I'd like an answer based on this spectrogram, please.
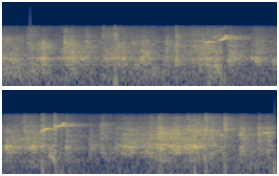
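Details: Three French Bulldog puppy siblings scuffle over a bottle indoors, giving two short rising squeaky whistles near the middle above a constant rumble of scrabbling and low hum.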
